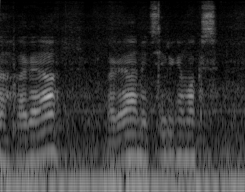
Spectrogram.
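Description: Estonian speech, calm instructions to slow down, over the steady low rumble of a car cabin as the car moves slowly.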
